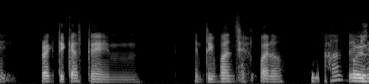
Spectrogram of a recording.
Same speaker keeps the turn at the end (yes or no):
no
